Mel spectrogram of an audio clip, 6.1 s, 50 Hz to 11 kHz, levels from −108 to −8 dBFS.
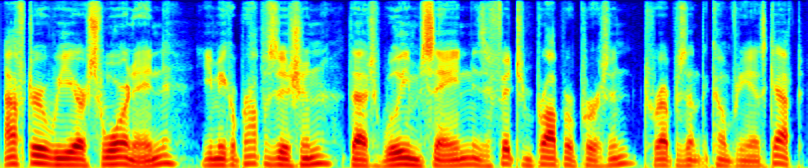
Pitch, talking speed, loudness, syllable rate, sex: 115 Hz, 240 wpm, -17 LUFS, 6.5 syllables/s, male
